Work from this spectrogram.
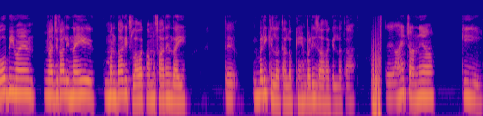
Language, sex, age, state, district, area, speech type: Dogri, male, 18-30, Jammu and Kashmir, Jammu, rural, spontaneous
